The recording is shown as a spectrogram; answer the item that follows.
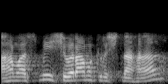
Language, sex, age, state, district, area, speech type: Sanskrit, male, 30-45, Andhra Pradesh, Guntur, urban, conversation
